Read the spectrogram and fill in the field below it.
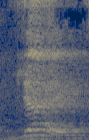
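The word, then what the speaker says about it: Yei: I had landed in a place called Yay, spelled Y Ei, pronounced Yay.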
